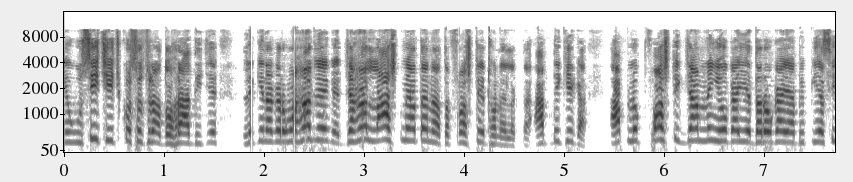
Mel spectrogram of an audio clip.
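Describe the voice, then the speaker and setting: A male teacher lecturing a classroom, animated, asking the class questions and answering them himself. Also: very high voice, no room sound.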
